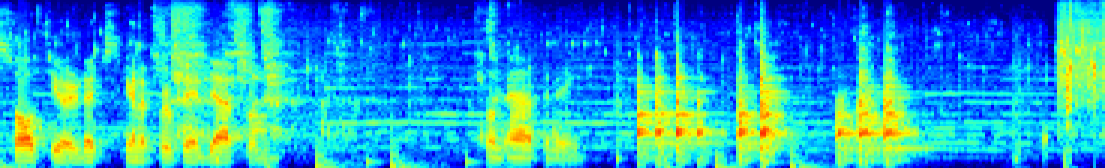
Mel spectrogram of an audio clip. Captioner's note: spoon clangs on pot; chicken sizzles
